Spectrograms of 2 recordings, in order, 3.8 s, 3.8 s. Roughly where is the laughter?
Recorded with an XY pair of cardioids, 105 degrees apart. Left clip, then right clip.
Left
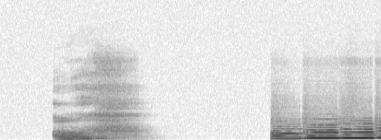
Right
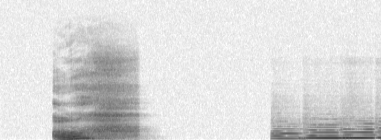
Right.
